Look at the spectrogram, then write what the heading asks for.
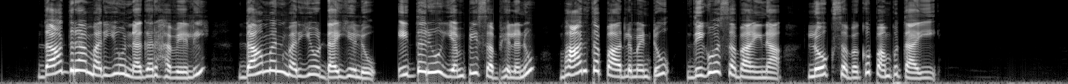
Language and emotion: Telugu, neutral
